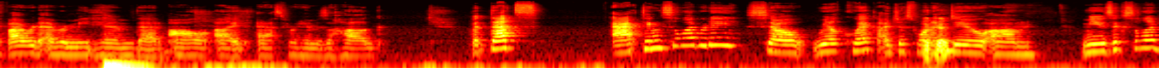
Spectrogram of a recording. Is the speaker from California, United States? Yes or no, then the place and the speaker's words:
no; New York, United States; I'm from New York.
